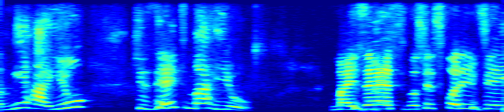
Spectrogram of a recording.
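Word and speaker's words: Mihály Csikszentmihalyi: É o Mihail, a pesquisa que eu fiz me mostra que o nome dele se pronuncia Mihail Csikszentmihalyi, mas se vocês forem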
